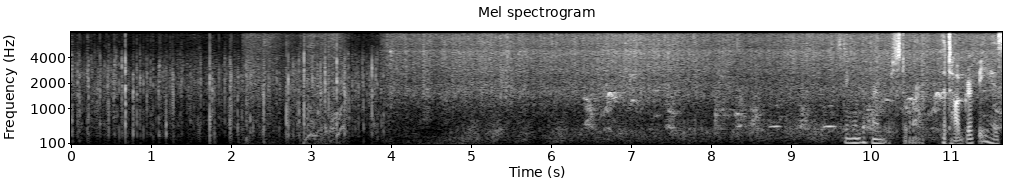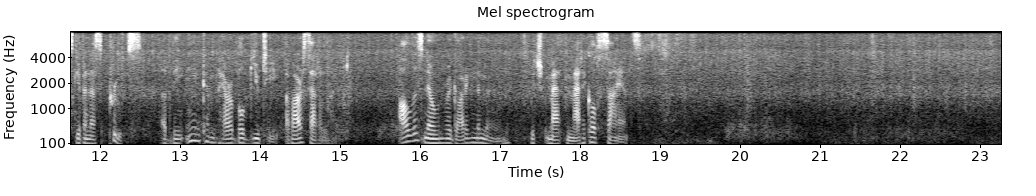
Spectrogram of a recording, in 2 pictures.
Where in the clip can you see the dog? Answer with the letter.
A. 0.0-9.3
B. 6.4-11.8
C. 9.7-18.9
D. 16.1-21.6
B.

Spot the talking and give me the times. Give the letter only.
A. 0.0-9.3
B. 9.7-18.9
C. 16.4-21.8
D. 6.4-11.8
B.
